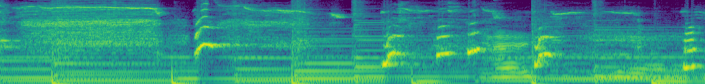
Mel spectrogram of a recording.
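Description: A dog named Buddy lets out a few short barks and yips, close and loud, over steady background music.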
